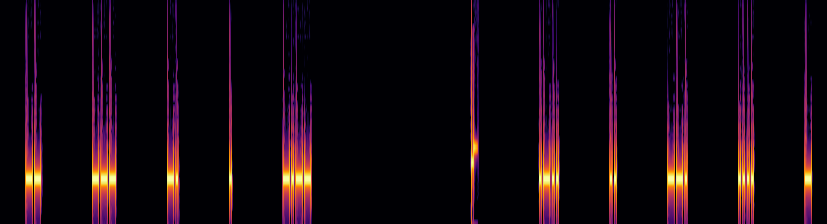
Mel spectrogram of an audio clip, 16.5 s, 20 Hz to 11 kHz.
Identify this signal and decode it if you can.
Morse code, heard as a keyed tone, about 28 wpm, spaced as for 8 wpm, 700 Hz. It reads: MONEY LIGHT
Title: 8x Character Spacing - Top 500 Words - 28wpm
